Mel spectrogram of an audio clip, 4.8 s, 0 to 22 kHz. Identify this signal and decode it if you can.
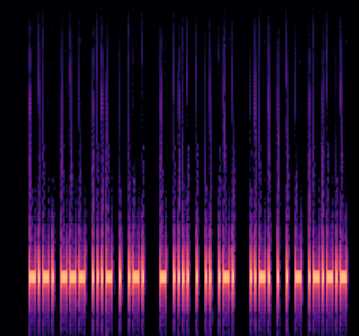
Morse code, heard as a keyed tone, about 40 wpm, 700 Hz. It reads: COVER THEIR FEET.
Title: Sentences from Top 1000 Words - Review Part 1 - 40wpm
